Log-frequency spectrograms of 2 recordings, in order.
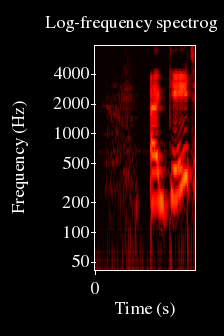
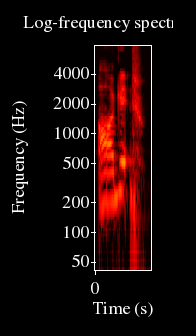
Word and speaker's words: agate: A gate is a gem, I think. Oh, is it? Wait, am I saying it wrong? Agate?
